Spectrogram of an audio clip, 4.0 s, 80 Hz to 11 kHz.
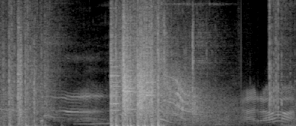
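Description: Gunfire from an SA-58 rifle loaded with M62 ammo in Tarkov Arena, a burst of loud shots cutting in around the middle, mixed with game noise and a talking voice.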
